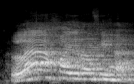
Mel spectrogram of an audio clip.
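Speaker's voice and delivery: La khaira fiha declared with weight; solemn verdict on La; firm pronouncement. Retold or imitated. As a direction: stress on La, falling firmly. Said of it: "Rasulullah bersabda apa".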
